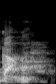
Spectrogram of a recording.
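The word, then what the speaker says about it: calm: silent है ठीक है सी ए एल एम क मी क्या होता है साइलेंट कॉम तो यहां पर एल हमारा क्या साइलेंट है और भी ऐसे देख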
